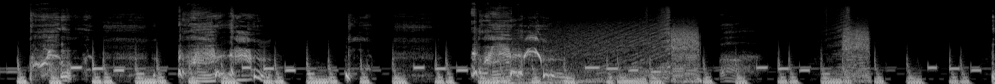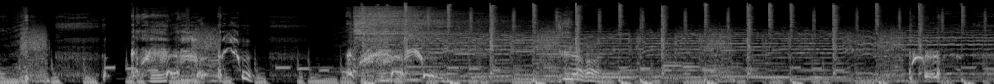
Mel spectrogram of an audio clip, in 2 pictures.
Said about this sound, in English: So I apologize for all my coughs, but yeah, so just letting you know ahead of time that I will be coughing quite a lot in this episode.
